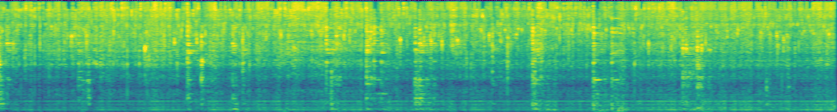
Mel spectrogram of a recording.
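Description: Garlic fries toward brown in a pan for chicken tinola, a loud, constant sizzle broken by repeated stirring scrapes, steady and close with no speech.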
